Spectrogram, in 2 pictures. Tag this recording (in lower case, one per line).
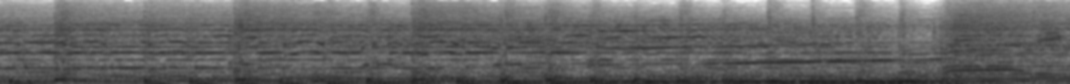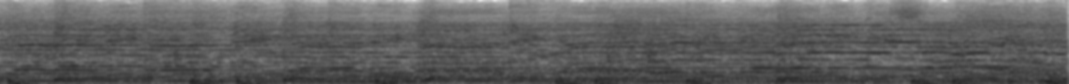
music
psychedelic rock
